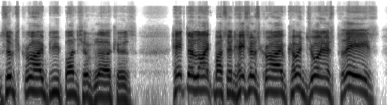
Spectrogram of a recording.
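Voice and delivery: high, loud call to viewers; loud, high channel plug; shouted plug. Real, not acted. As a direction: yell it at the lurkers.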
